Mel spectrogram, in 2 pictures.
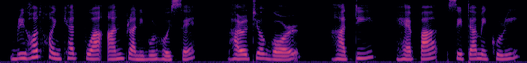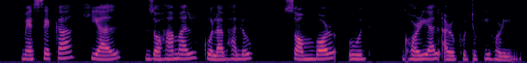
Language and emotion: Assamese, neutral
